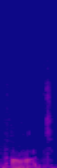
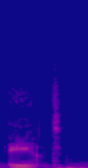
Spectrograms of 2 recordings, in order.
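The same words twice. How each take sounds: First: It is said like 'ahnt', with a broad vowel. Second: It is said like 'ant', Tennessee style.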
